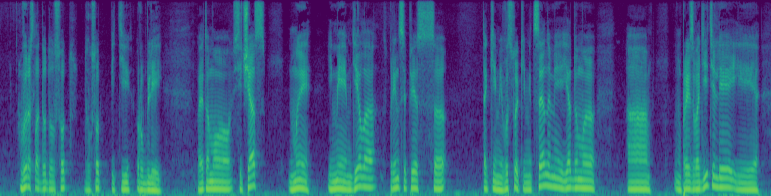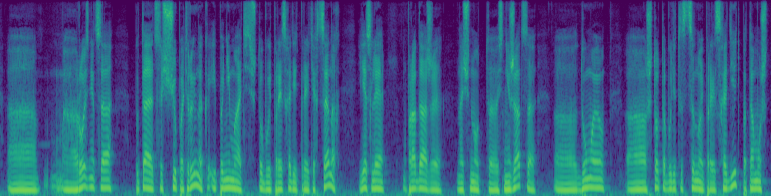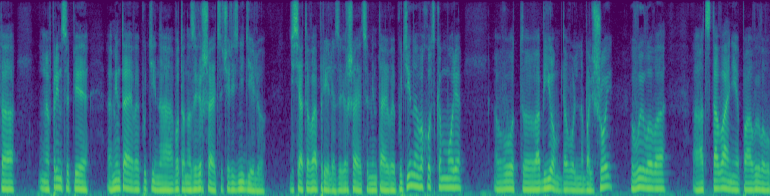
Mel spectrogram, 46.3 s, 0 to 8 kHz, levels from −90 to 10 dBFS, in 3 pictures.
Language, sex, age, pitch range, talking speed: Russian, male, 30-49, 100-125 Hz, 90 wpm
